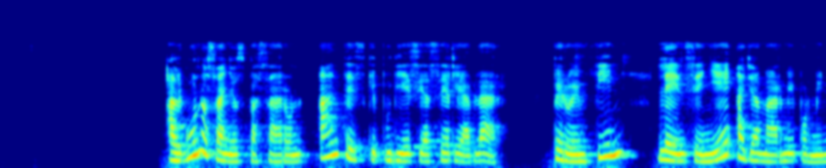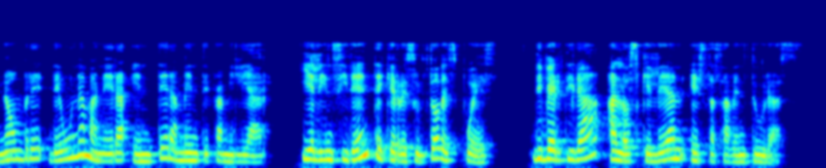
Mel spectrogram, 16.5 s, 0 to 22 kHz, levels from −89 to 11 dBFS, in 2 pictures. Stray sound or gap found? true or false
false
